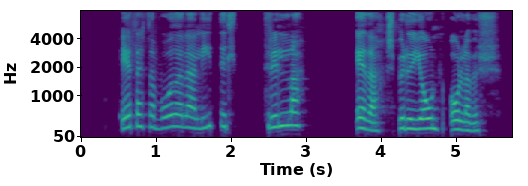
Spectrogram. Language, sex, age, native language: Icelandic, female, 30-39, Icelandic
